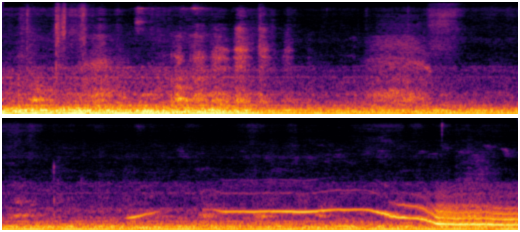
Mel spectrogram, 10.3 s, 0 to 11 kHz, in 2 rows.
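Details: Male shelter kitten, born June 2023 and fostered indoors, confronting another cat; after background rustling and a woman's voice, a drawn-out yowl holds level, then bends sharply downward into a low, moaning end.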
